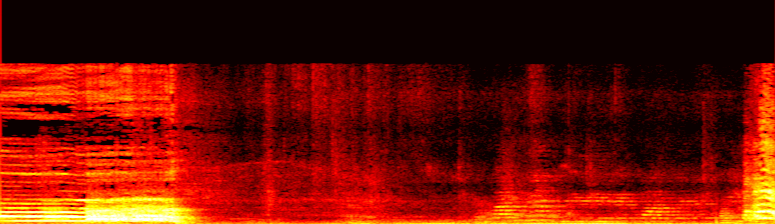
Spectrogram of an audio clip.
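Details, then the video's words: Pelung rooster crowing: the loud harmonic end of a crow fades after a second and a half, quiet follows with faint calls, and another crow starts right at the end. "ayam pelung berkokok"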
